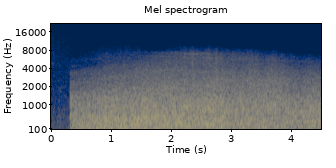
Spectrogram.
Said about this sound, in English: If there's one way to ruin a flight before it's even in the air, it's looking out the window and seeing a traffic jam. A line of more than 50 planes stacked up behind each other Sunday morning, all waiting to take off.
